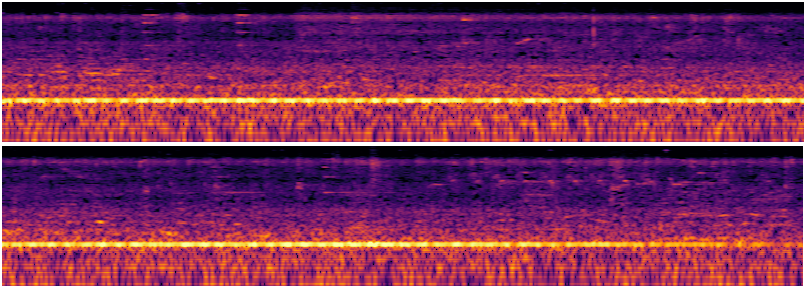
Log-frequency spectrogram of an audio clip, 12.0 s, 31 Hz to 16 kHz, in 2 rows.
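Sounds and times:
train electrical hum: 0:00.0 - 0:12.0.

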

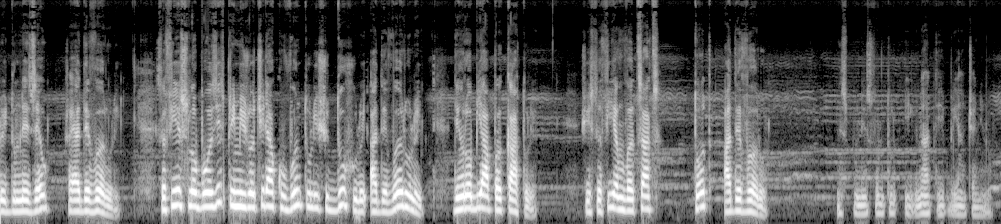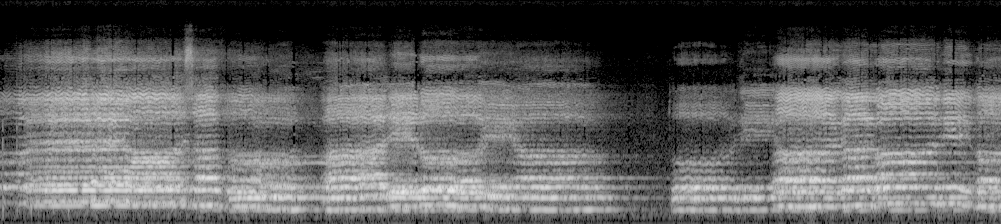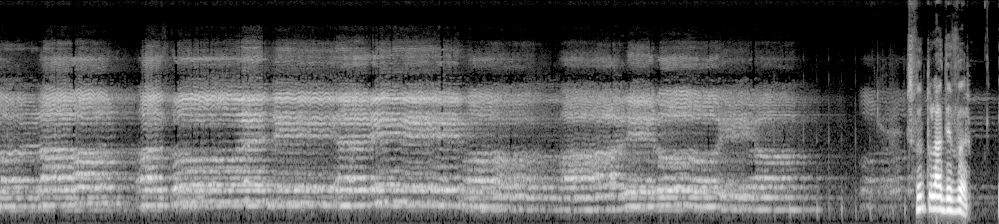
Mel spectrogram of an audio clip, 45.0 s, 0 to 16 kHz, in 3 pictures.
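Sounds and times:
person chanting a melody: 0:12.4 - 0:22.9.

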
